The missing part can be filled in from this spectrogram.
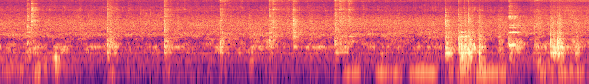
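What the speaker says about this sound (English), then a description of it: "so we'll be adding the onions into oil." Onions frying in hot oil for a chicken biryani, with a steady sizzle under repeated sharp scrapes and clinks of a spoon stirring the pan, close and moderately loud.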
